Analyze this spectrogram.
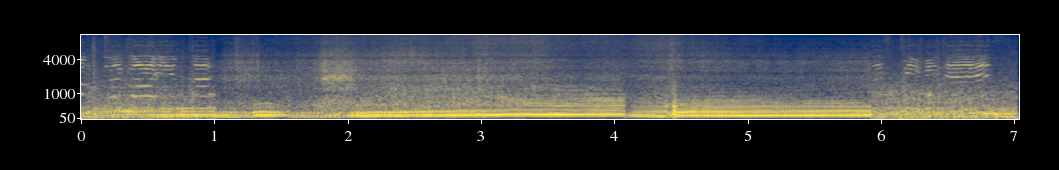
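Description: A rally car engine revs loudly as the car speeds past.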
